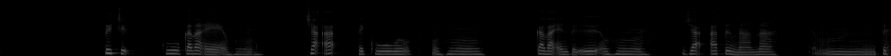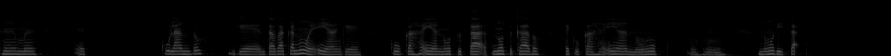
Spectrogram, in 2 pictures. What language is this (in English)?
Huitepec Mixtec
